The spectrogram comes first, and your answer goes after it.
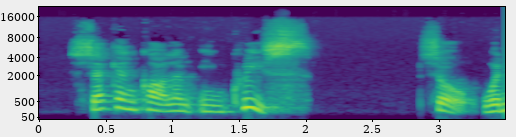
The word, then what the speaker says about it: increase: Okay, so here in the first column, increase. Second column, increase. So when it's a verb, the S is pronounced za. When it's a noun, the S is pronounced sa.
